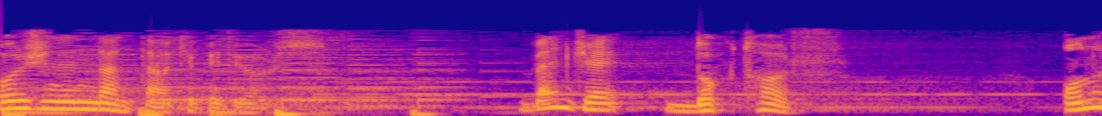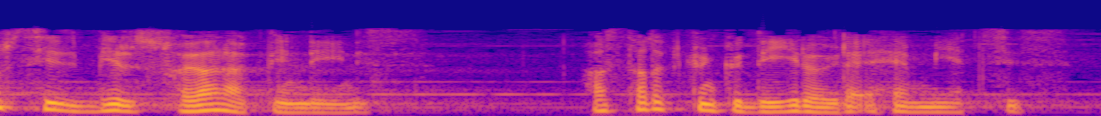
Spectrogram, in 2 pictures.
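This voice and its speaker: With music in the background, a man speaks at medium pitch at a very slow pace, with very wide pitch swings and long, frequent pauses. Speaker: radio presenter. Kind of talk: poetry reading. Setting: radio studio.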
